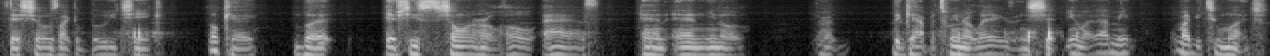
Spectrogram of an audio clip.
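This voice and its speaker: A man's voice: deep voice, bright, forceful tone. A man vlogging in a casual, rambling monologue, cursing often and checking in with "you know what I mean".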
